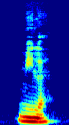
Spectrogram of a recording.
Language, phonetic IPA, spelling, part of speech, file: Polish, [ˈmʲilɛ], mile, adverb, LL-Q809 (pol)-mile.wav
